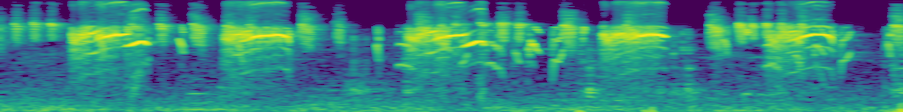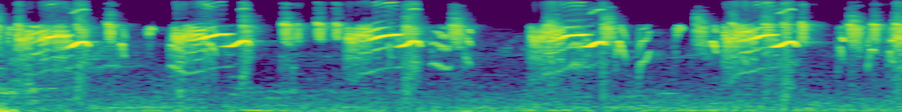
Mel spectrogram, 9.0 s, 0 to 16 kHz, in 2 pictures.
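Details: Crested jay from a call MP3 said to be most effective: loud, raspy, high-pitched bursts topped by sharp upward whistles, delivered in regular bouts about every second with clean pauses between.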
